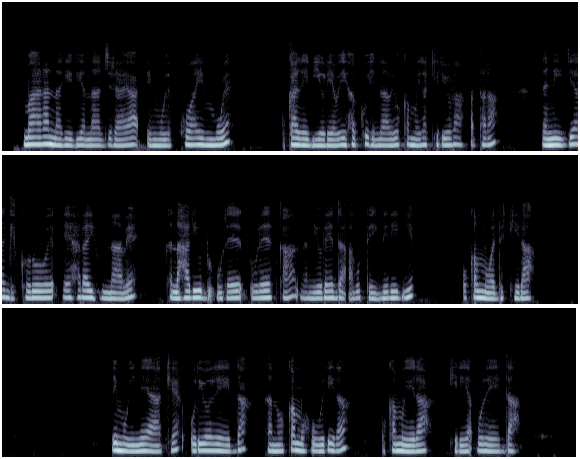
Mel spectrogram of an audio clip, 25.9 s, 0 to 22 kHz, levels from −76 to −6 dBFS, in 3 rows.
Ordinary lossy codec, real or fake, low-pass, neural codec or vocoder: MP3, 96 kbps; fake; 7.2 kHz; codec, 16 kHz, 1 kbps, X-Codec, HuBERT features, trained on LibriSpeech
